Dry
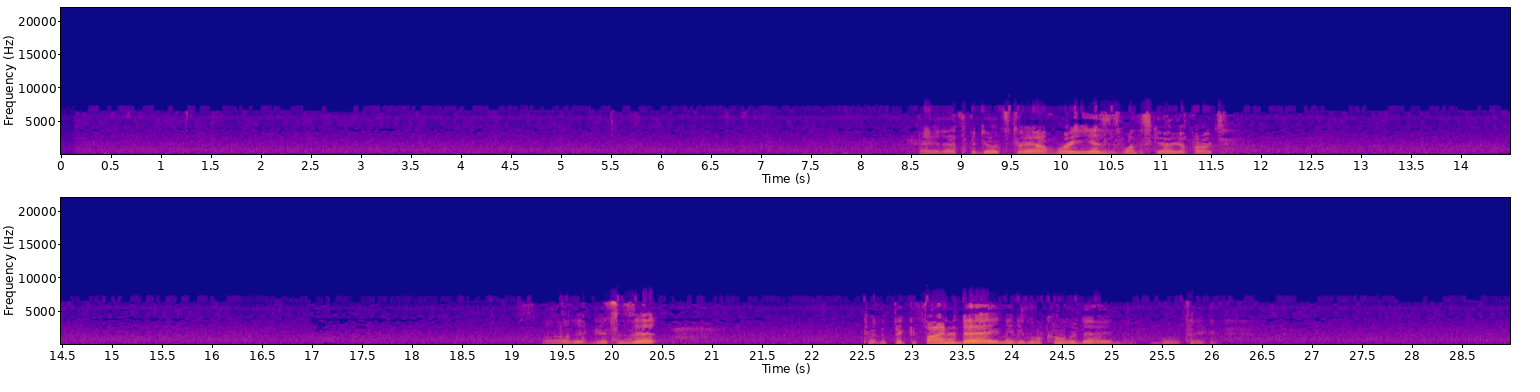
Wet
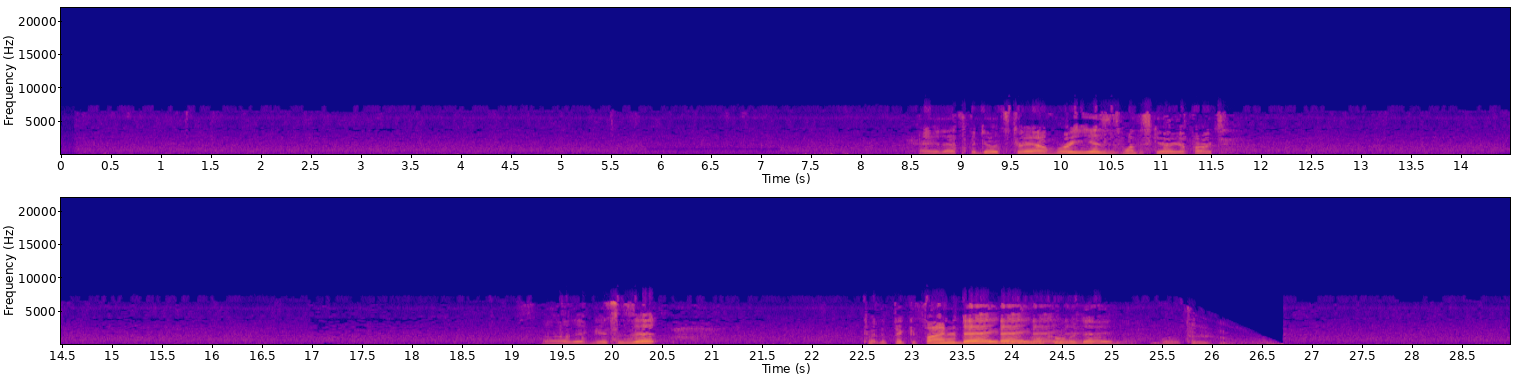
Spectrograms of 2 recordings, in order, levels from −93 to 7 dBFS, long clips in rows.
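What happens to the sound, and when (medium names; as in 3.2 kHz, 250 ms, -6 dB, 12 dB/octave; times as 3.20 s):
5.85–7.19 s: peaking EQ 790 Hz -14 dB 0.46 oct
23.56–23.99 s: echo throw 320 ms, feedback 35%, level -3 dB
25.62 s: tape stop 1.09 s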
